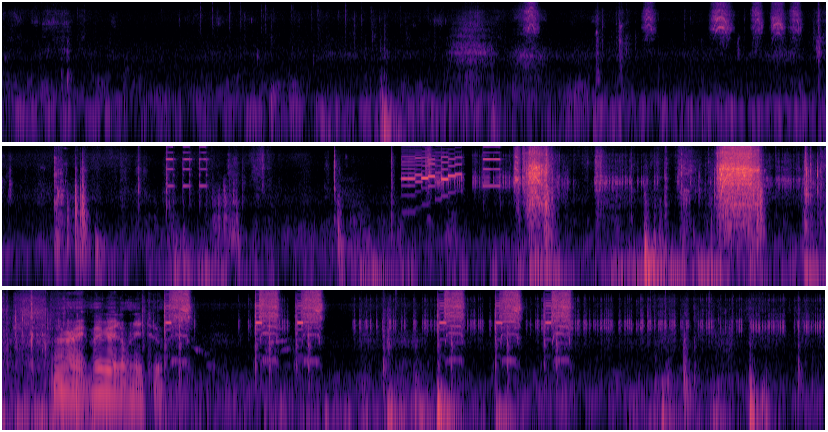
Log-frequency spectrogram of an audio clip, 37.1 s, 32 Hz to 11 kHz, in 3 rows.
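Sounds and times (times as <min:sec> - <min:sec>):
small electric motor whirring: 0:20.0 - 0:20.8, 0:23.0 - 0:23.8, 0:27.2 - 0:27.6, 0:28.4 - 0:29.6, 0:31.3 - 0:33.6.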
